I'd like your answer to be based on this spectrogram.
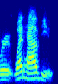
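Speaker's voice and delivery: usual speaking voice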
